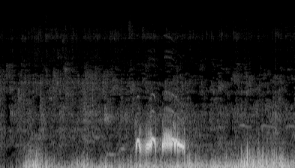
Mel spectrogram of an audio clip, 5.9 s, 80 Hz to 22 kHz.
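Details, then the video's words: Spotted dove giving the three-note 'kuk 3' coo style, which is believed to bring good luck: a mellow, low cooing phrase lasting about a second, set against a steady low rumbling background noise. "suara burung derkuku kuk 3"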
